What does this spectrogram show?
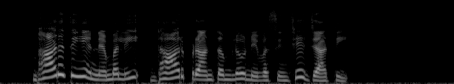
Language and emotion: Telugu, neutral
